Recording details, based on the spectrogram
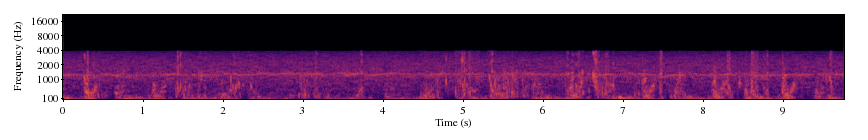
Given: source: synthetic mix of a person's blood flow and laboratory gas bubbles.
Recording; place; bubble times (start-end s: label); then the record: Doppler ultrasound of blood flow; precordium
0.00-0.03 s: bubbles
0.24-0.58 s: bubbles
1.38-1.58 s: bubbles
1.68-1.80 s: bubbles
1.96-2.28 s: bubbles
2.31-2.40 s: bubbles
2.90-3.34 s: bubbles
3.61-3.79 s: bubbles
4.02-4.07 s: bubbles
4.45-4.83 s: bubbles
4.87-5.23 s: bubbles
5.30-5.85 s: bubbles
6.26-6.92 s: bubbles
7.12-7.32 s: bubbles
7.43-7.81 s: bubbles
8.10-8.84 s: bubbles
8.96-9.04 s: bubbles
9.50-9.67 s: bubbles
From the record:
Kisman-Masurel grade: 242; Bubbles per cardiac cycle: several, 3 to 8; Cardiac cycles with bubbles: 100%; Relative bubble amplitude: moderate (0.250 to 0.450); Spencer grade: 3 (all of the cardiac periods contain showers or single bubble signals, but not dominating or overriding the cardiac motion signals); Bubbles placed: anywhere in the cardiac cycle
